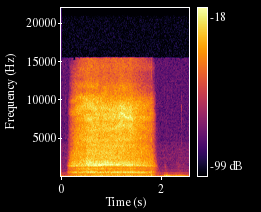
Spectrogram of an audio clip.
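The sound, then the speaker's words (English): A single long, deep breath: a soft, airy hiss swells and fades over nearly two seconds, followed by a faint low thump, with no talk. “let's take a nice big deep breath in”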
